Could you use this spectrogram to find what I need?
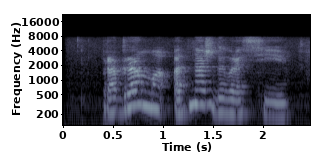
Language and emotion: Russian, neutral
